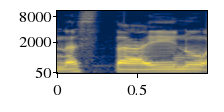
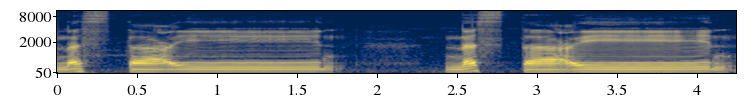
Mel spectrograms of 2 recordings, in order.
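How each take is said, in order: First: Said in the usual way. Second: নাস্তাইন with the last vowel dropped, held long at the stop; নাস্তাইন drawn out slowly and cut at the end; stopped on nastain. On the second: Shown as a demonstration. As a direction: stop on নাস্তাইন, no final u, stretch it out. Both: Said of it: "ওয়াকফ করলে নাস্তাইনু আর পড়বেন না".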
